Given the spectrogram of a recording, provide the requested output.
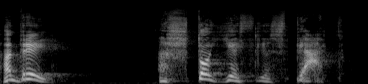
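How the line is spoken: Sudden anxious exclamation. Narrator (Russian): Вдруг Митя в страшном беспокойстве воскликнул

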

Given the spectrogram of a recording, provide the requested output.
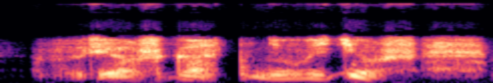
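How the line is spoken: Muttering. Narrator (Russian): бормотал я

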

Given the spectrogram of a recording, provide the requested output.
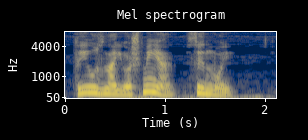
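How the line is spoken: Plain. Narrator (Russian): спросил отшельник

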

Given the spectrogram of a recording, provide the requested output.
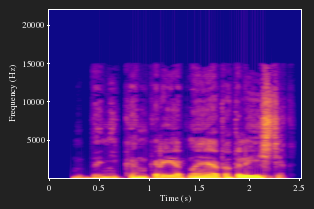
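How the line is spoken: Hissing. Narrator (Russian): тон зашипел

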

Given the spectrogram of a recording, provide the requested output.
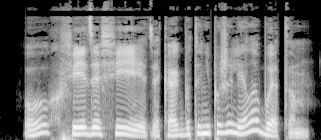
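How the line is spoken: Falsely tender stranger's voice. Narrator (Russian): притворно ласково произнес незнакомец

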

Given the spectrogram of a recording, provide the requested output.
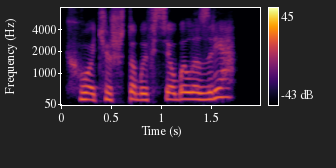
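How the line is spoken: Hiss. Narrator (Russian): прошипел

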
